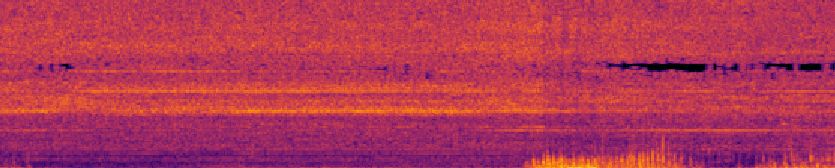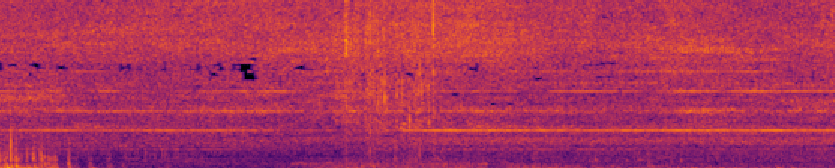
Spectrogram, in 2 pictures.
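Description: Steady whirring background noise of an electronics shop with a faint high whine. It is broken a few seconds in by two short, loud low rumbles.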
